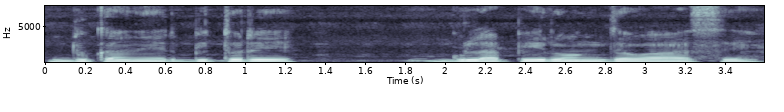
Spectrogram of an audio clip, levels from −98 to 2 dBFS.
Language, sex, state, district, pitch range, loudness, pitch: Bengali, male, Assam, Hailakandi, 120-130 Hz, -14 LUFS, 130 Hz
